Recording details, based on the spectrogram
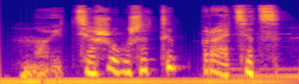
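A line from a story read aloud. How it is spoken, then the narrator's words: Strained wry snort. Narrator (Russian): хмыкнул я, с трудом дотащив Аши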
